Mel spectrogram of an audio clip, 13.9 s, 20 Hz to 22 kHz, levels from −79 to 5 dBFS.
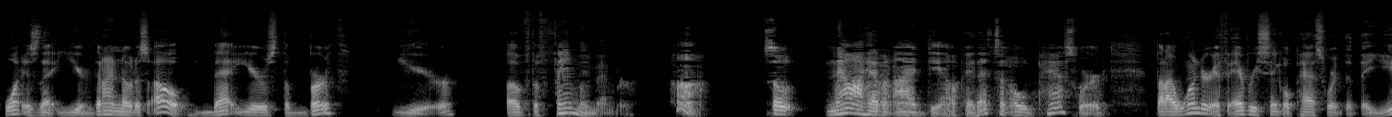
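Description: Right after "birth year of the", at about 5.42 s, the speech suddenly drops in quality for six seconds, until 11.42 s, just before "but i wonder if". That's an adaptive stream switching to a lower bitrate when the connection slowed. Nothing survives above 11.5 kHz, and the artefacts sound like a very low-rate HE-AAC version, somewhere around 12 kbit/s. There's no gap at either switch.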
